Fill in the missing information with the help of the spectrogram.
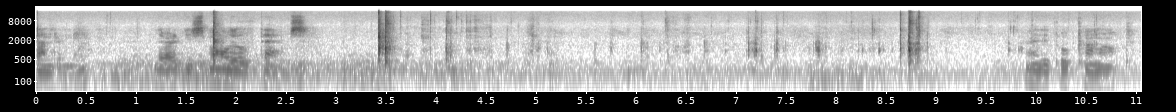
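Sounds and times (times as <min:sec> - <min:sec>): plastic case clicks: 0:03.4 - 0:04.2, 0:07.1 - 0:09.0.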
